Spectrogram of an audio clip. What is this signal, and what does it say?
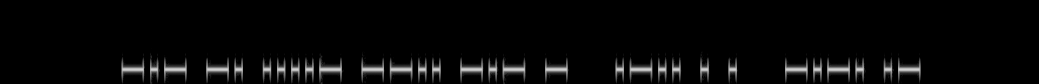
Morse code, heard as a keyed tone, about 17 wpm, 700 Hz. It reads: KN4ZKT LEE CA
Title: K1USN SST QSO Practice - 17wpm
